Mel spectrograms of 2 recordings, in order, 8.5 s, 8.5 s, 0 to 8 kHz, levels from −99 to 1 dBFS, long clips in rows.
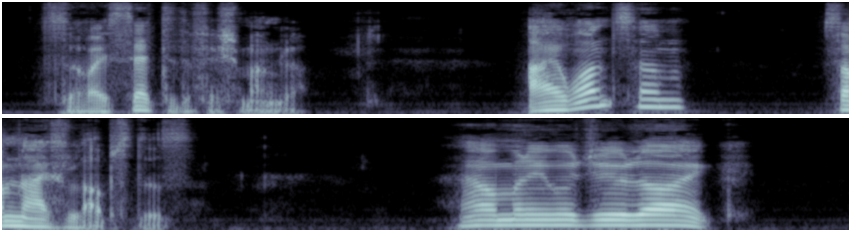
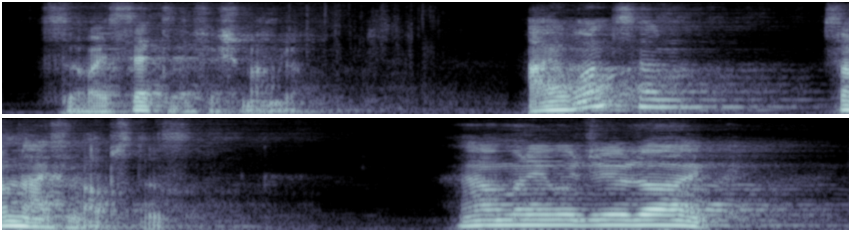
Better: first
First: none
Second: noise reduction (neural separator model SepFormer DNS4)

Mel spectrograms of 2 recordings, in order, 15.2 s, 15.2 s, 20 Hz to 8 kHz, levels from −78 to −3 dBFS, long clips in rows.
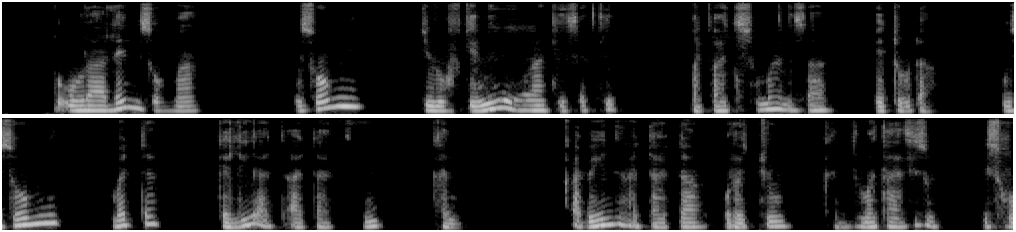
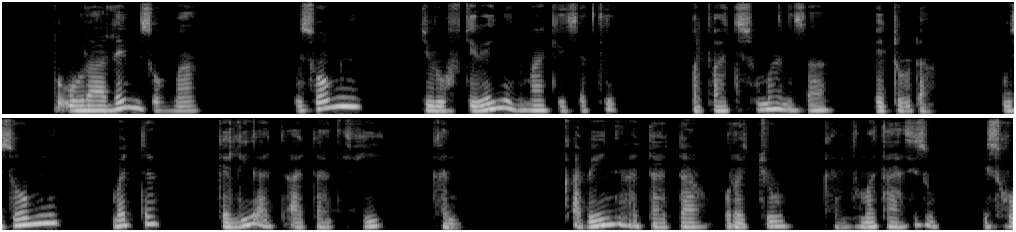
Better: second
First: noise reduction (neural mask model Resemble Enhance denoiser)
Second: none

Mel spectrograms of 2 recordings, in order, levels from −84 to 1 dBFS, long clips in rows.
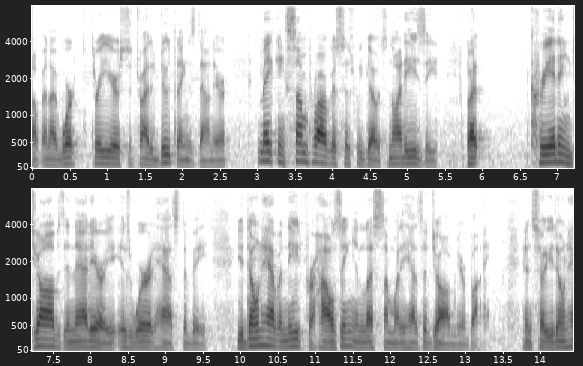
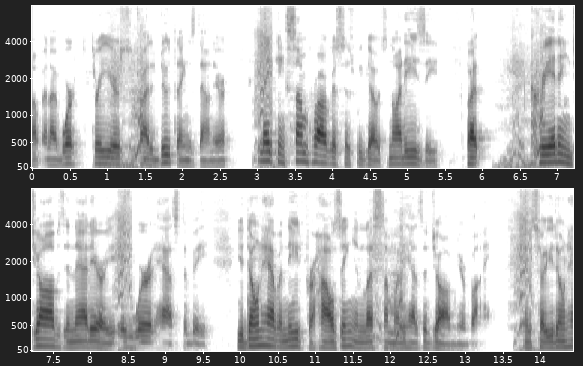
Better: first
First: none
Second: noise reduction (classical method log-MMSE)

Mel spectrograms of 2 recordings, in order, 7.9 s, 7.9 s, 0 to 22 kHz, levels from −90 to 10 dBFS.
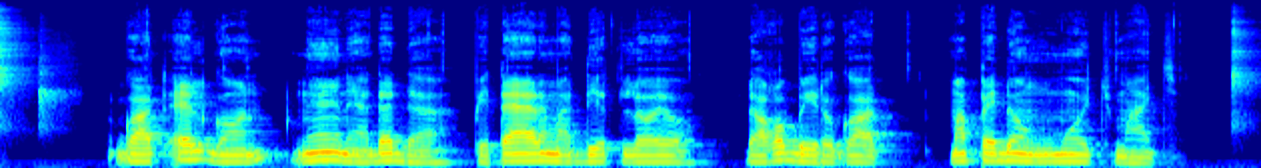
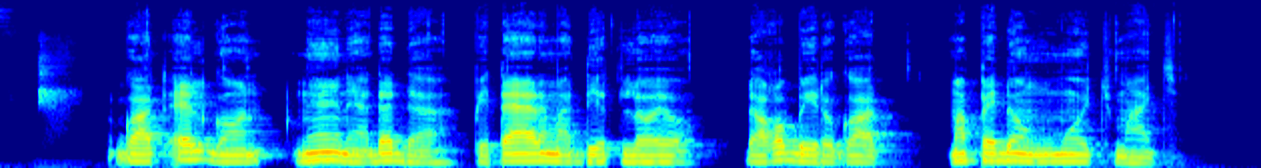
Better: first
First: none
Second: noise reduction (neural mask model Resemble Enhance denoiser)

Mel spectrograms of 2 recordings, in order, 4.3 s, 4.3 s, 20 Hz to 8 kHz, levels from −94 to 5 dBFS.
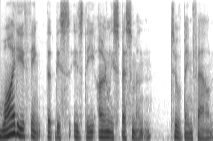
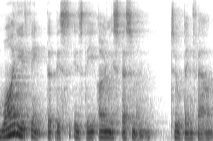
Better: first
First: none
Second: room echo; dies away in 0.7 s

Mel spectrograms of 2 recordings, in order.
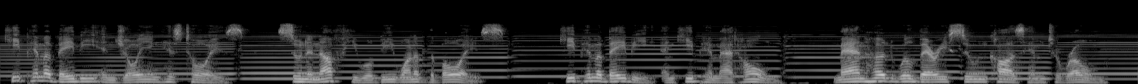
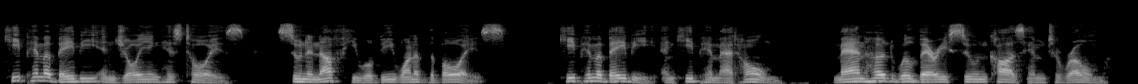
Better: second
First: background sound (Bowed string instrument); 11 dB below the speech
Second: none

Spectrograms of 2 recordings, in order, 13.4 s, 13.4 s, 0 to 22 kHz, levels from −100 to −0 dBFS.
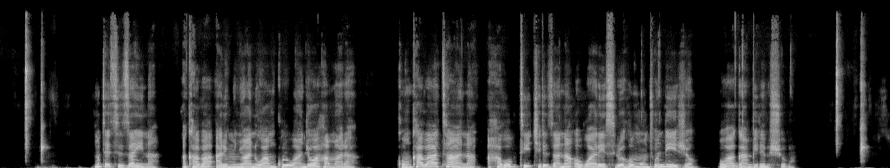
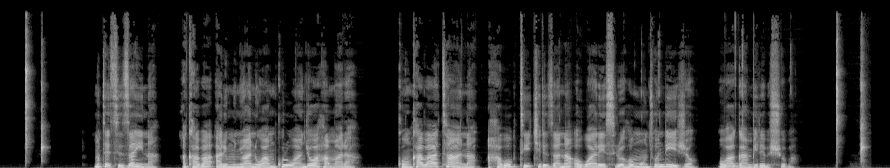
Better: second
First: noise reduction (neural mask model Resemble Enhance denoiser)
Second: none

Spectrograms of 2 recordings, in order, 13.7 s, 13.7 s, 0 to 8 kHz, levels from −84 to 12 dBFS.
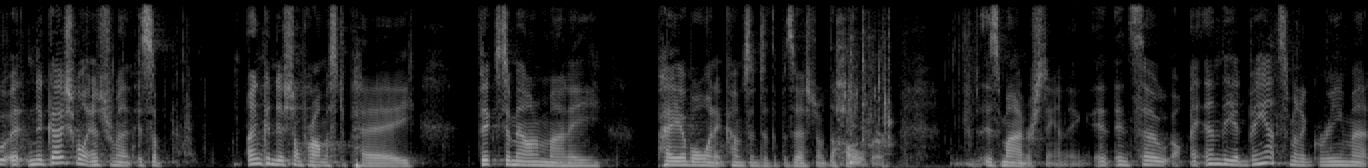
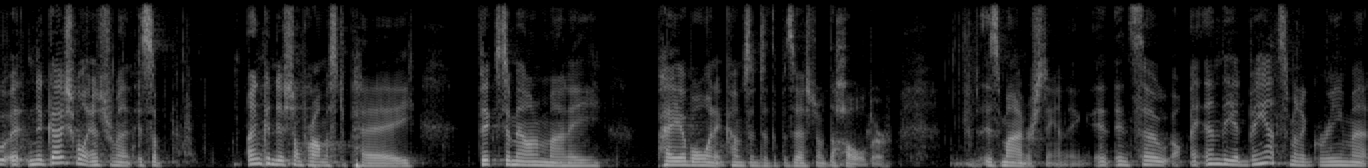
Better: second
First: background sound (Splash, splatter); 7 dB below the speech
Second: none

